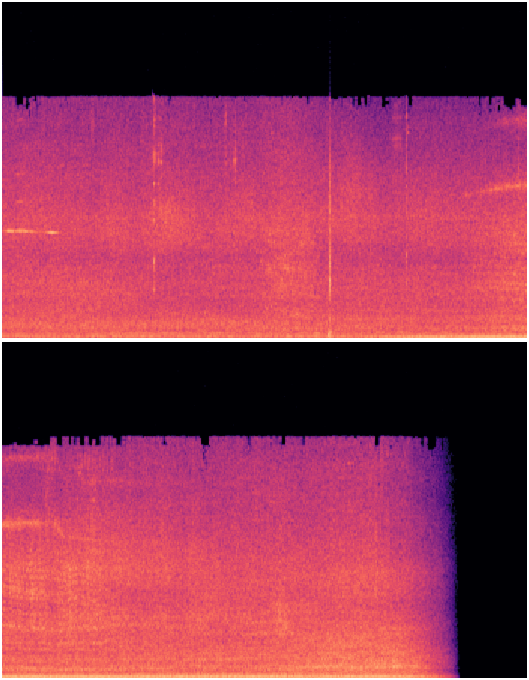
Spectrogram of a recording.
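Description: A car engine hums steadily from inside the car and grows louder.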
